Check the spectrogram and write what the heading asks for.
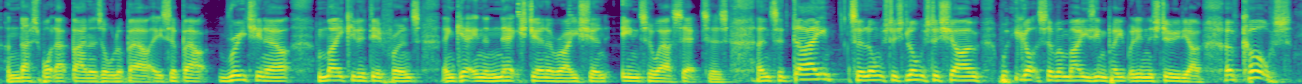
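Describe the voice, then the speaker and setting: A man in his forties, hosting a podcast in a studio with casual, upbeat showmanship and slow, drawn-out emphasis. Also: mid-range voice. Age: 40s. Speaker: podcast host.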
